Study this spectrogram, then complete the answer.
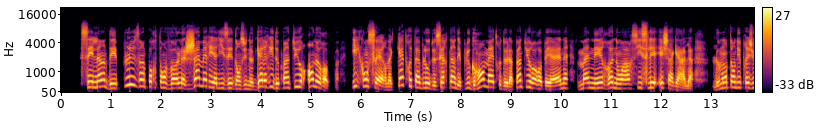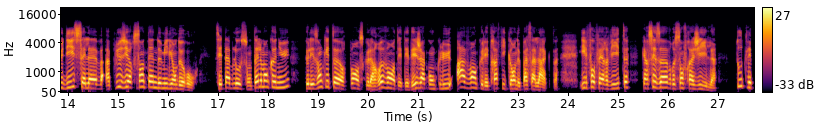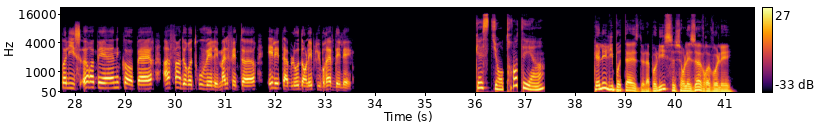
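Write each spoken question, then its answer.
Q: Quelle est l'hypothèse de la police sur les œuvres volées ?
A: Elles étaient déjà revendues avant le vol.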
